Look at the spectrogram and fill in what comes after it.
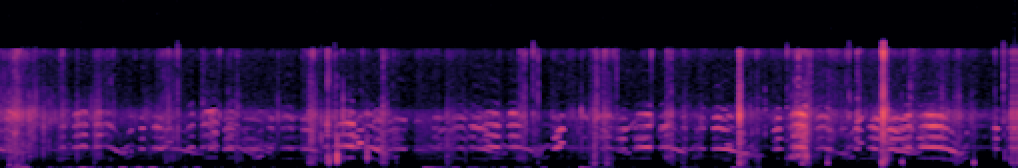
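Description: Faint, rapid bird chirping: short, high, falling notes repeated several times a second, with scattered clicks and soft low thuds underneath.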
